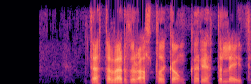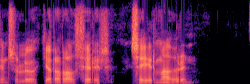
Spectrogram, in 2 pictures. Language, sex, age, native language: Icelandic, male, 20-29, Icelandic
